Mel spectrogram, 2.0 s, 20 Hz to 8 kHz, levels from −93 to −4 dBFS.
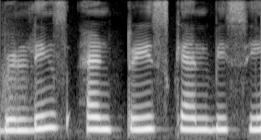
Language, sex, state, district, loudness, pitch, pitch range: English, female, Jharkhand, Garhwa, -15 LUFS, 255 Hz, 250-260 Hz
